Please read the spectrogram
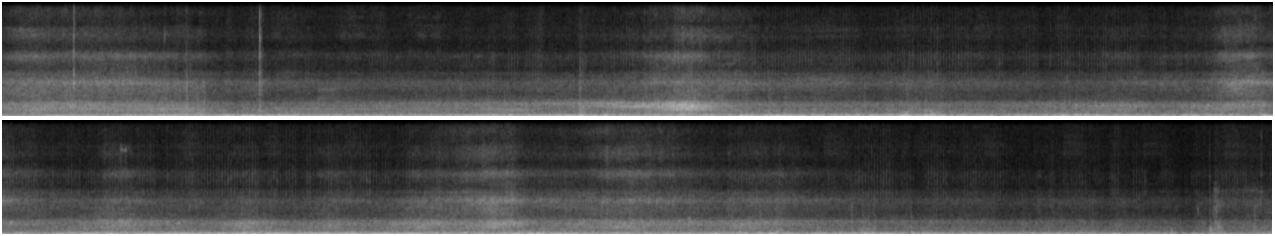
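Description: A car driving on a wet road, heard from inside the cabin: a steady low engine and road rumble with tyre hiss, swelling briefly a few times.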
